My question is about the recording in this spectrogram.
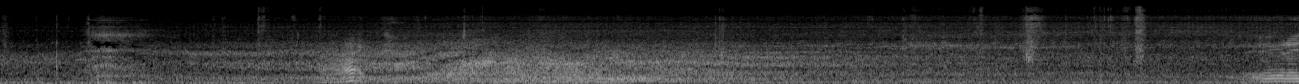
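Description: BMW E90 318i four-cylinder petrol engine idling steadily, with a broad swell of passing noise midway and a few sharp clicks.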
